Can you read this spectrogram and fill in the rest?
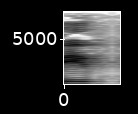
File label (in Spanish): "tid", Silabas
